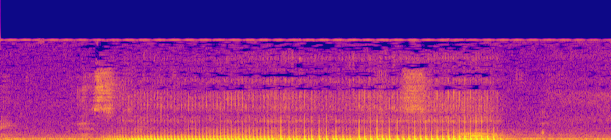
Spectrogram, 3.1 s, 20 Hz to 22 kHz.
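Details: Rescued 2-year-old male Boxer, being treated for heartworms, snores indoors: one loud, drawn-out rattling snore of about two seconds with a low harmonic buzz, set between quiet breaths.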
